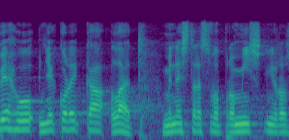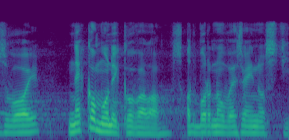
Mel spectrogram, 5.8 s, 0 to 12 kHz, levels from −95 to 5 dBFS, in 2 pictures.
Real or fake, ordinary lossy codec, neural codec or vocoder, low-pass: real; Opus, 64 kbps; none; 7.2 kHz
